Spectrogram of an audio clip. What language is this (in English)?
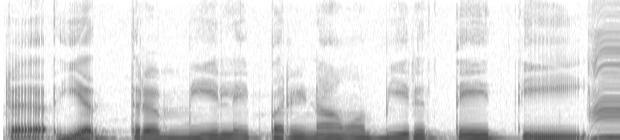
Kannada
